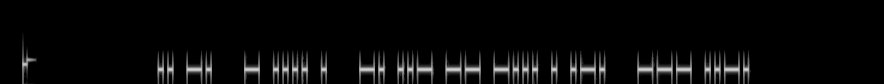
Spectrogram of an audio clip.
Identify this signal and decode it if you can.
Morse code, heard as a keyed tone, about 25 wpm, 700 Hz. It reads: IN THE NUMBER OF
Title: Sets of 4 Words 25wpm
